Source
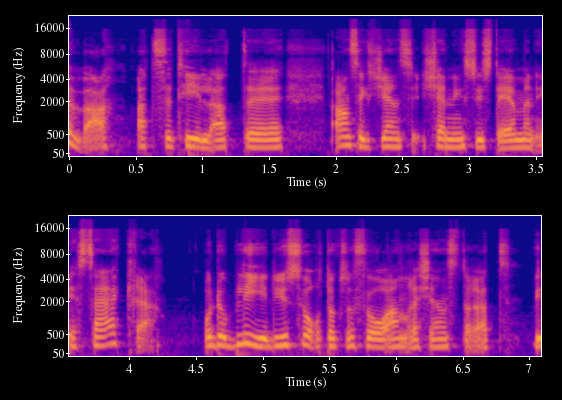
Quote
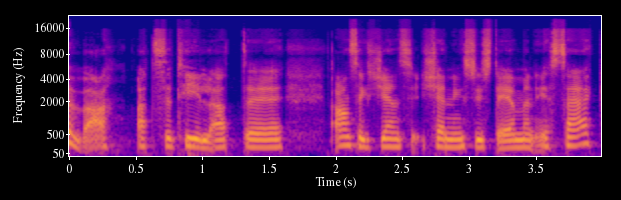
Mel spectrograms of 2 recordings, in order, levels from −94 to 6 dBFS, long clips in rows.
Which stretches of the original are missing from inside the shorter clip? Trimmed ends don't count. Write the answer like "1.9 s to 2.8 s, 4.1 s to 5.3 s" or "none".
none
